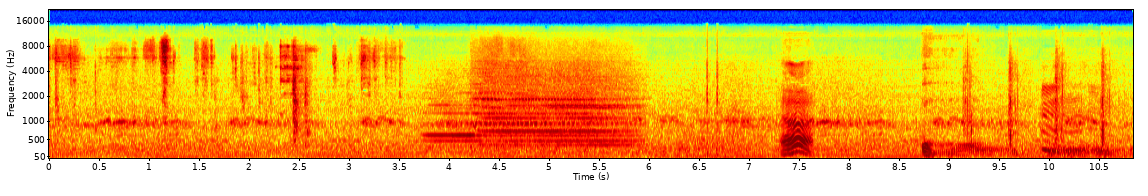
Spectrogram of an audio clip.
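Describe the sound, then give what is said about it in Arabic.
A coal-fired train rumbles along a track laid out in a circle, with metallic clanks and rattles, and a long, steady whistle blast sounds partway through before the wheels clatter on. “ضعوا السكة على شكل دائرة عندما يصل القطار سيدور من دون توقف إلى أن ينفد منه الفحم.”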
